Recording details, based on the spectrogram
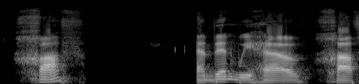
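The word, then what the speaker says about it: כ: in the center, or if we remove the dagesh, the dot in the center, it's called or pronounced chaf.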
